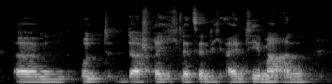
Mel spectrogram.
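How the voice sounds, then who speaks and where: Noticeable background noise sits behind the speech. A man talks at a fairly slow pace and a medium pitch. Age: 50s. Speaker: company managing director. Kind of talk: podcast interview.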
